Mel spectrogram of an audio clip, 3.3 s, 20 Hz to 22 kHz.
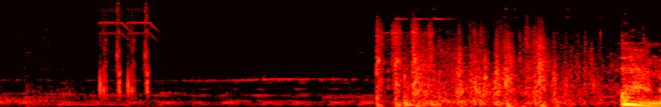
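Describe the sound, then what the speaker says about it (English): Gunfire in the tactical game Jagged Alliance 3: after quiet interface ticks, a cluster of loud close shots and bursts erupts in the last second and a half. "MD, you guys start shooting them."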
